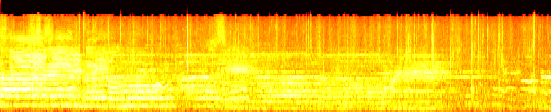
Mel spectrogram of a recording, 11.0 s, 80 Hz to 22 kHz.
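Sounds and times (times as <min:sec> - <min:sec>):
group singing a hymn: 0:00.0 - 0:09.2.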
